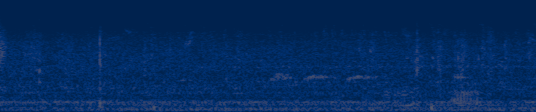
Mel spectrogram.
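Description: Quiet background with a few faint short chirping animal calls about halfway through, and small soft clicks.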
